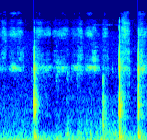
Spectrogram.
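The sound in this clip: Someone writes on a board during a physics lecture, with a few faint, quick scratching strokes. One is isolated and the others are bunched close together.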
